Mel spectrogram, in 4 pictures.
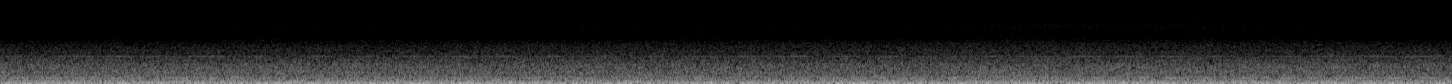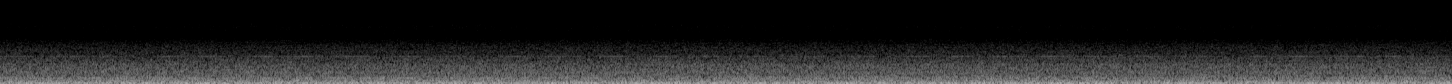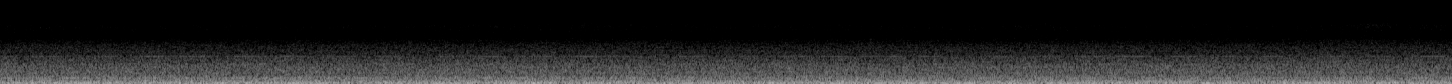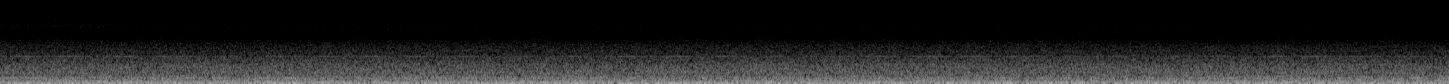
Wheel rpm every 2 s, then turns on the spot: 0, 0, 0, 0, 0, 0, 0, 0, 0, 0, 0, 0, 0, 0, 0, 0, 0, 0, 0, 0, 0, 0, 0, 0, 0, 0, 0, 0, 0.
none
